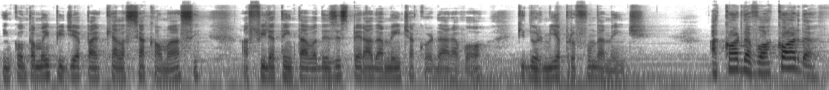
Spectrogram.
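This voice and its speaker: Low-pitched Brazilian man narrating horror. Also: level tone, brisk. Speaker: horror story podcast narrator. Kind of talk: scripted dramatic narration. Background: prominent music.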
